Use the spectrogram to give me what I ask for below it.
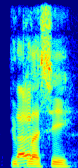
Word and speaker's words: du Plessis: All right, next next we got Whitaker versus Dricus du Plessis. Ooh, Dricus Duplessis? Duplessis.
